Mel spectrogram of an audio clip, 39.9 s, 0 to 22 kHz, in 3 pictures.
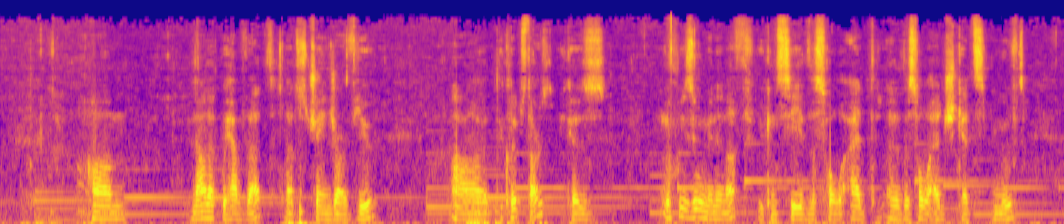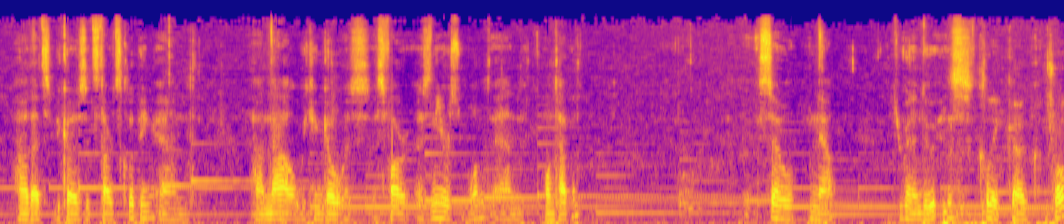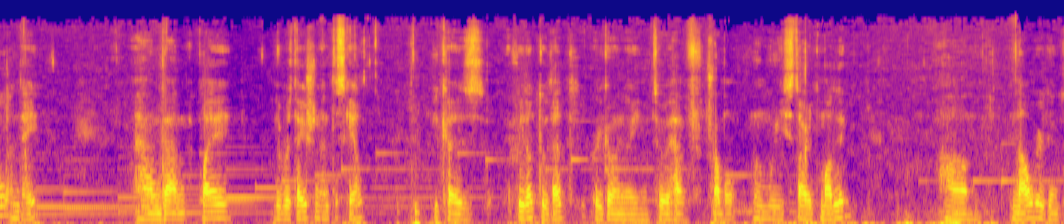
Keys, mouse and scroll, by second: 2.0-2.5 scroll up 2, 2.5 scroll down 1, 2.8 middle click, 3.1 scroll up 1, 4.4 click, 6.9 scroll up 2, 7.5 middle click, 7.9-8.9 scroll up 2, 8.9-11.9 middle drag, 12.0-12.7 scroll down 2, 12.7-14.9 middle drag, 14.9-15.9 drag, 15.9 middle click, 16.1-16.8 scroll up 2, 16.8-17.3 scroll up 2, 17.3-19.0 middle drag, 19.0-19.6 scroll down 2, 19.6-20.1 middle drag, 20.1-20.6 scroll down 2, 20.6 middle click, 21.1-21.9 scroll down 3, 21.9-22.6 middle drag, 22.6-23.5 scroll up 1, 23.5-26.7 middle drag, 26.7 ctrl+a, 31.8-32.3 middle drag, 32.3-32.8 scroll up 2, 32.8-36.7 middle drag, 37.5-39.9 middle drag.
